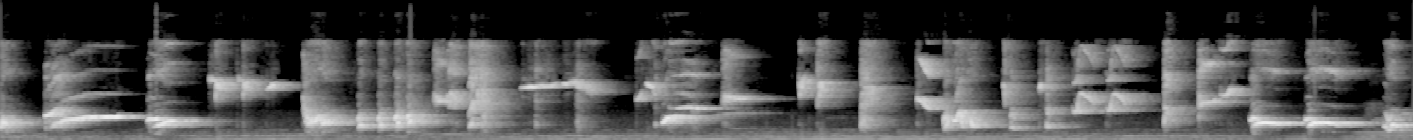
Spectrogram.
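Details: Indonesian orange-headed thrush in fast 'roll' song, meant as a lure to make other birds sing: quick bursts of varied whistles, buzzy chirps and rising and falling notes, several per second, with a faint low hum underneath.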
